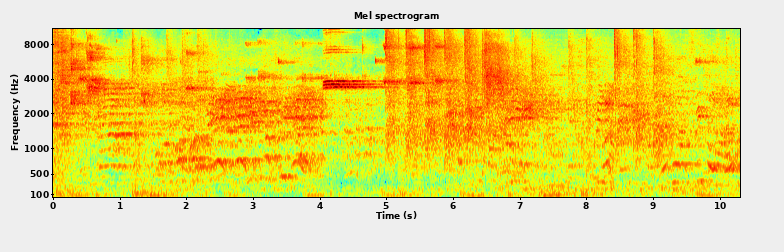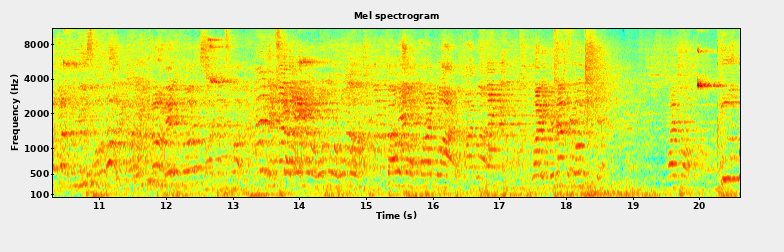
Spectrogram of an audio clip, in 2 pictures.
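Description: Sneakers squeak on a hardwood floor in a large echoing gym.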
